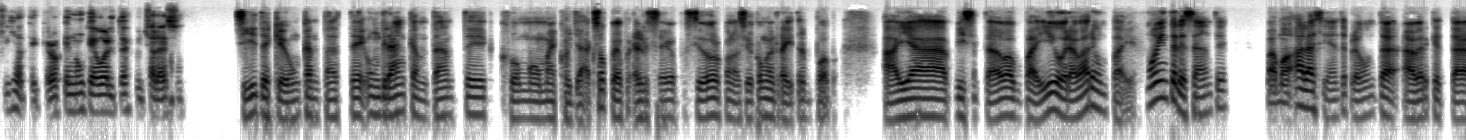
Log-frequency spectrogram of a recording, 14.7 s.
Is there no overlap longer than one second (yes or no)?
yes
